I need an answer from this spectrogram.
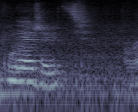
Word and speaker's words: Knežević: Pronounce your last name for us. Knežević.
